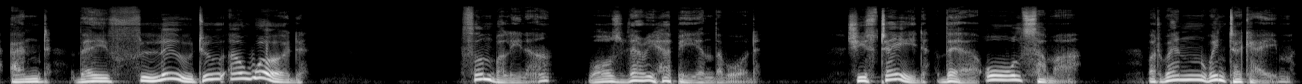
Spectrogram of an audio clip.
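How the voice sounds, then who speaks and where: An extremely slow fairy tale narrator with a mellow, slightly husky voice. The phrasing comes in careful chunks for language learners, with exaggerated rise and fall. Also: mid-range voice, no echo, clean studio sound. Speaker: storyteller.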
